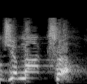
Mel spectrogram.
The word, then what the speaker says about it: gematria: Using a method called the gematria.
